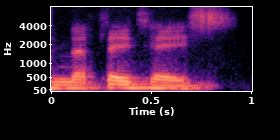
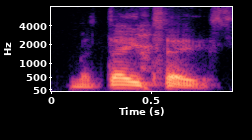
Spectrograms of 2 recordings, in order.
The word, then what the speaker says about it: mathetes: I'm not sure about that, but I said Mathetes, but Hey, I like it. Mathetes.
